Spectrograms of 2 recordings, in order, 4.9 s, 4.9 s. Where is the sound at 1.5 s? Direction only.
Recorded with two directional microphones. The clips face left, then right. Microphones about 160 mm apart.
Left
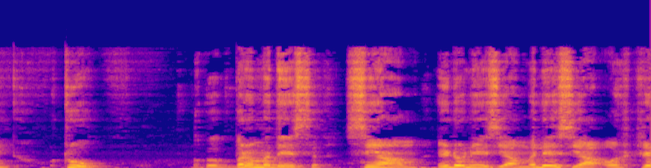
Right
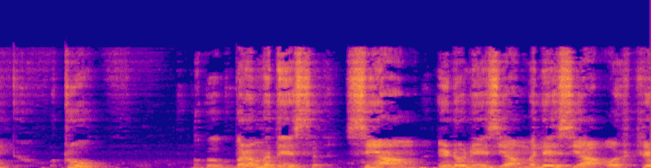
45° left (ahead or behind).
